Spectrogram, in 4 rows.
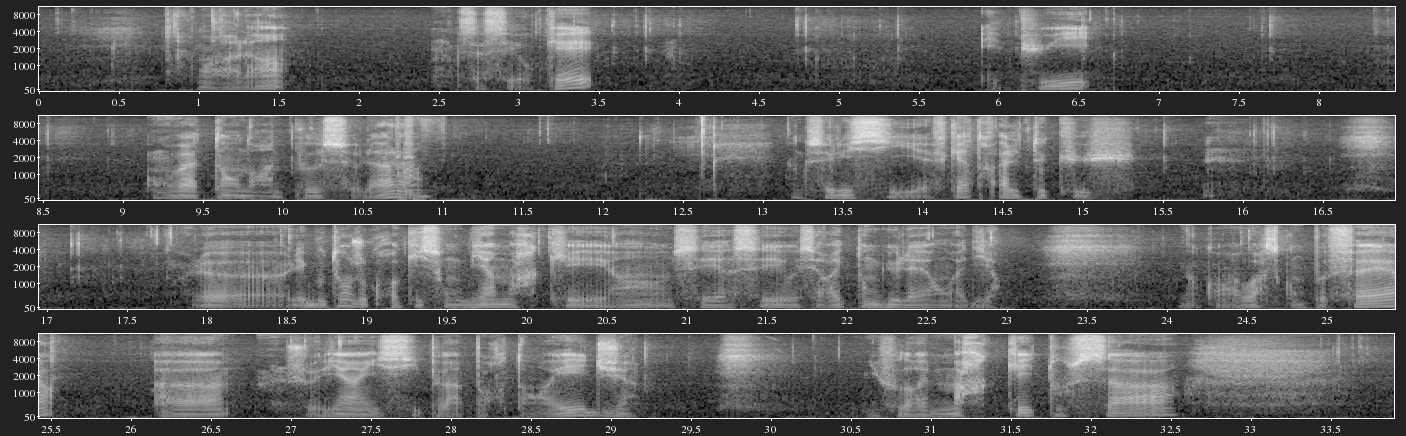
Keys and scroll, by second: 1.5 F3, 14.0 F4, 14.8 alt+q.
